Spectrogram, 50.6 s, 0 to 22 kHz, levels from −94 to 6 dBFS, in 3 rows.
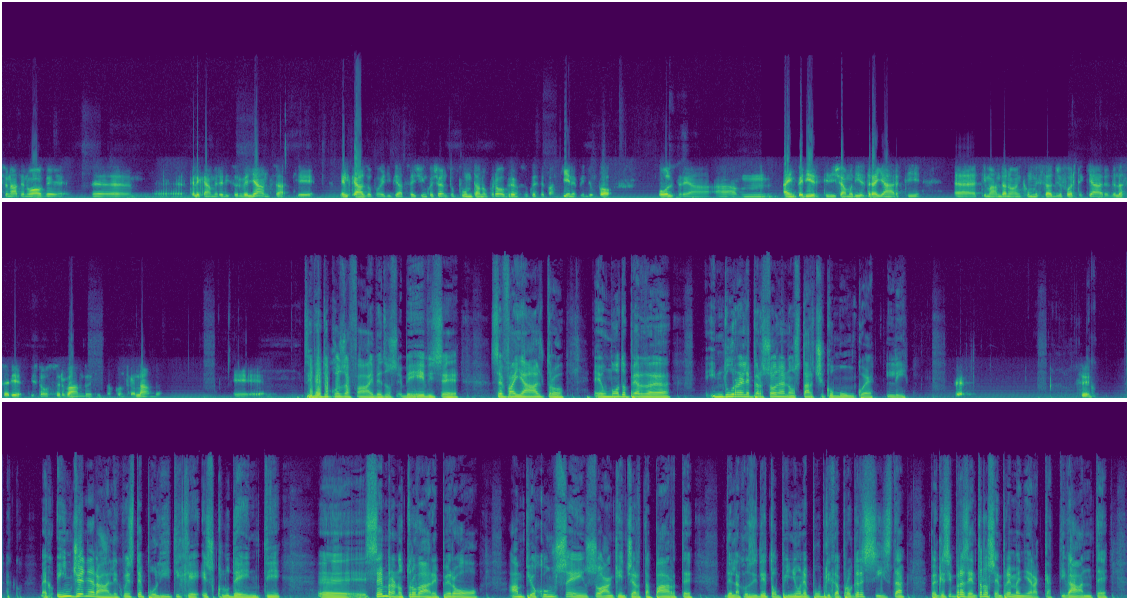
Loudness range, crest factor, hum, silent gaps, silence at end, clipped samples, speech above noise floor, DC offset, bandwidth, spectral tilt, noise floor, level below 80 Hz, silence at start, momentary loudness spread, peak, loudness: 6 LU; 14 dB; none; none; 0.2 s; under 0.1%; 32 dB; under 0.1%; 16 kHz; -6 dB/octave; -47 dBFS; -34 dBFS; 0.05 s; 13 LU; -2 dBFS; -15 LUFS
